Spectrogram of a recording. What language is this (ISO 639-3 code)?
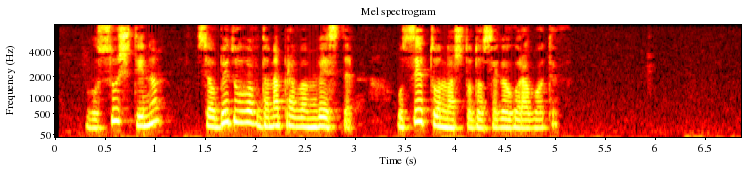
mkd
